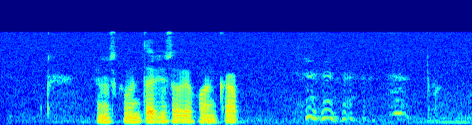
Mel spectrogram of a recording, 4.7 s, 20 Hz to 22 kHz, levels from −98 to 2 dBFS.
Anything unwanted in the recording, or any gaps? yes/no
yes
